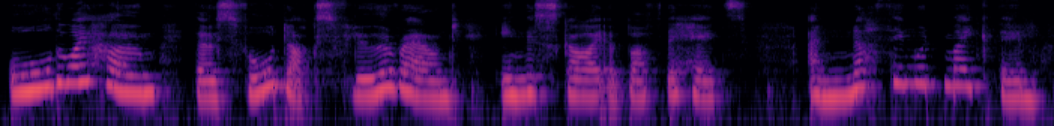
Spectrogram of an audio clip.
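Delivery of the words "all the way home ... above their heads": plain reading voice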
